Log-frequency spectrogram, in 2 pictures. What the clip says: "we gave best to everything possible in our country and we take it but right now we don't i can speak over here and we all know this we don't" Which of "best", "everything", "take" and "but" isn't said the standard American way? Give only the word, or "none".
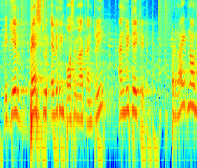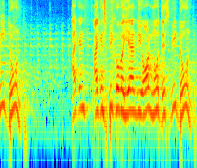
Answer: everything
